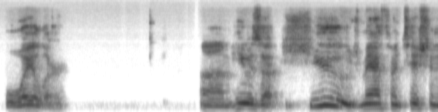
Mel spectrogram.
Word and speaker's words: Euler: for a guy's name his name which is pronounced euler not euler it's pronounced euler he was a huge mathematician in the 1700s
